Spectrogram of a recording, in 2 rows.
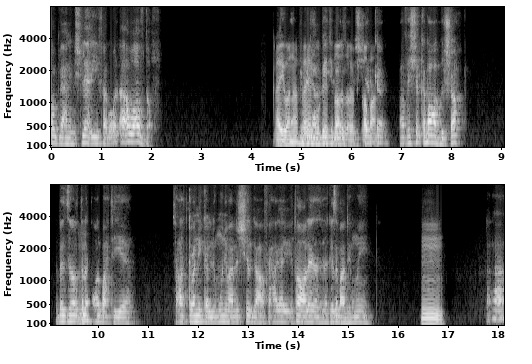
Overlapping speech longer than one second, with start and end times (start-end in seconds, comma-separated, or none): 4.6-6.7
